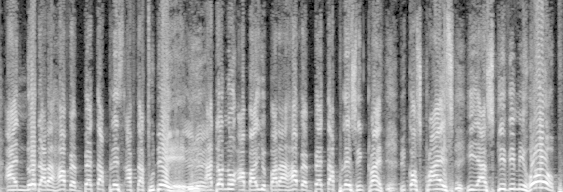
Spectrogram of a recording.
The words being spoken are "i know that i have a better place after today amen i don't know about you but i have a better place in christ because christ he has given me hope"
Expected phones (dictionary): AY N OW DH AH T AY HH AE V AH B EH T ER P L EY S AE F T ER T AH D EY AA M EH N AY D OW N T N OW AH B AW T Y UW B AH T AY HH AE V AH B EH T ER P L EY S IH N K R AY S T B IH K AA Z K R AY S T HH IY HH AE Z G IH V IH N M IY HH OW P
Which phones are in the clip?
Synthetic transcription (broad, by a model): AY N OW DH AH T AY HH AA V AH B EH T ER P L EY S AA F T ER T AH D EY AA IH D OW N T N OW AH B AW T Y UW B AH T AY HH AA V AH B EH T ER P L EY S IH N K R AY S T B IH K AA S K R AY S T HH IY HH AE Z G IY V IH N M IY HH OW P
